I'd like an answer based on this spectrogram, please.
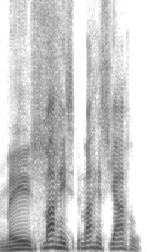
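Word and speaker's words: Matisyahu: Yeah, I have heard of him, but you know, how do you pronounce that? Mahisyahu.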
